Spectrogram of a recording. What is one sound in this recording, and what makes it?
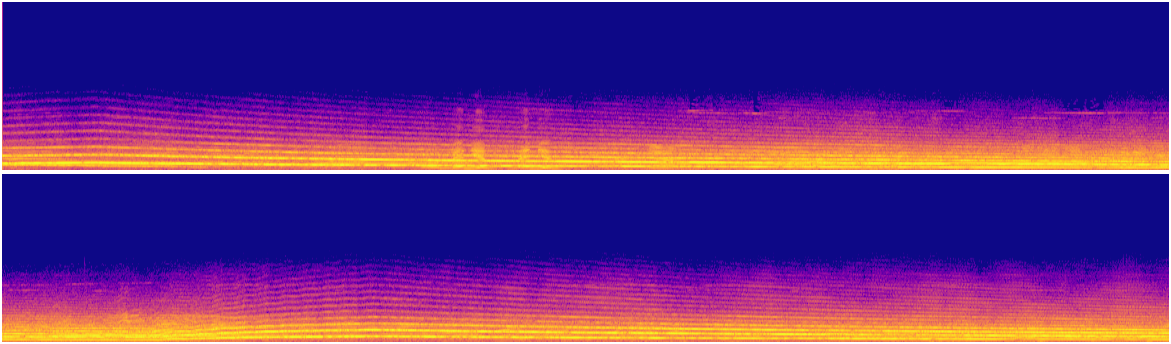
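A fire truck siren wails loudly, slowly falling in pitch and then rising again.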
